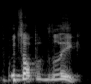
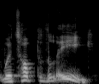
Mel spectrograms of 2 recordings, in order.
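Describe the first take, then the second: First: "top" pushed higher and emphatic; stress on top. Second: Said in the usual way. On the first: Real, not acted.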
